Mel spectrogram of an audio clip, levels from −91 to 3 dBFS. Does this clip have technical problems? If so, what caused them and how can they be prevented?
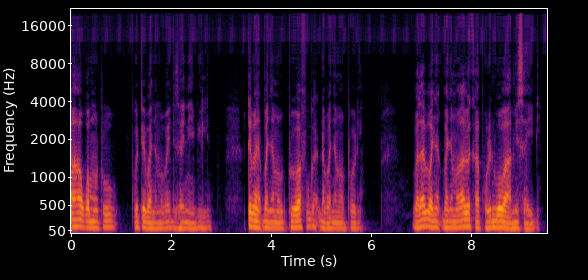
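Yes. Opus compression affects the whole clip: the speech sounds rough, grainy and noisy, and the damage is plainly audible. The likely cause is Opus in its music (CELT) mode at a bitrate that fits about 24 kbps. Short of bits, it keeps each band's energy but fills the detail with folded or noise-like content, so tones turn gritty even though the band still reaches 20.3 kHz. Encoding at a higher bitrate would prevent it.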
